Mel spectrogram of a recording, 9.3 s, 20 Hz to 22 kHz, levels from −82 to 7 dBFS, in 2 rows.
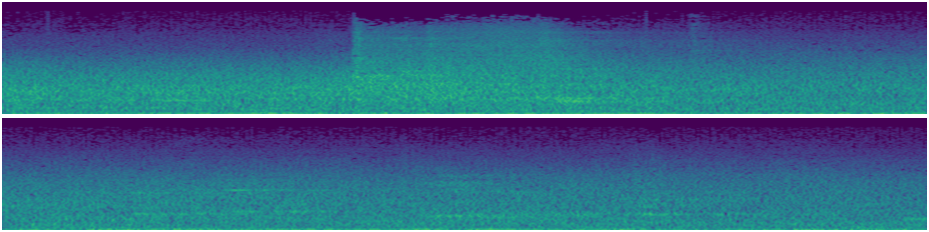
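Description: From 0.23 s to about 4.2 s the audio has periodic USB or driver dropouts: a background task stalls the USB link or audio driver once every 1.0 s, and about five times a sliver of signal, roughly a millisecond, is lost and replaced by silence. Each gap is heard as a tick wherever there is signal. The strict one-second spacing sets it apart from random clicks caused by irregular buffer underruns or digital transmission errors.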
